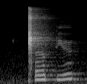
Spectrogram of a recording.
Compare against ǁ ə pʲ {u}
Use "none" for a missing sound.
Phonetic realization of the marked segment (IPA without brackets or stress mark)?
ʉ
